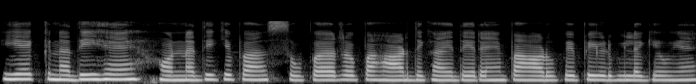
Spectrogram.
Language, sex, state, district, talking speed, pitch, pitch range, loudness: Hindi, female, Uttar Pradesh, Jalaun, 180 wpm, 205 Hz, 200-220 Hz, -18 LUFS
